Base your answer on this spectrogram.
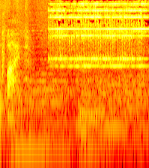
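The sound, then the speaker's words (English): Telephone ringing, a bright, steady electronic bell tone that starts after a short moment and continues to the end, with a voice heard briefly at the start. “Ray gets up slowly and answers the phone”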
